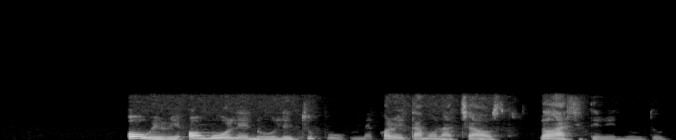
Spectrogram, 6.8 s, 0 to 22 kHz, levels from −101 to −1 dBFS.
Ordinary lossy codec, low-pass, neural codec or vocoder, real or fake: none; 7.2 kHz; none; real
